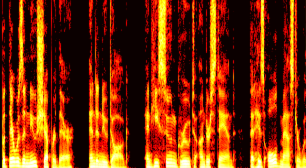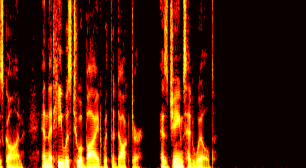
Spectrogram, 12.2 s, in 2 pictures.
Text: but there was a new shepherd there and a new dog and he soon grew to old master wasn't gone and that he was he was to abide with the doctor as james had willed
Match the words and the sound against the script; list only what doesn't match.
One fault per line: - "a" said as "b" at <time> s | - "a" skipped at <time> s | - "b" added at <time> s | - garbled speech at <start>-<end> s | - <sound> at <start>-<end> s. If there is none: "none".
- "understand that his" added at 4.0 s
- "wasn't" said as "was" at 6.0 s
- "he was" skipped at 7.6 s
